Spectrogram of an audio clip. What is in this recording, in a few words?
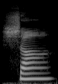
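"sha" Mandarin Chinese, second tone, pronunciation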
